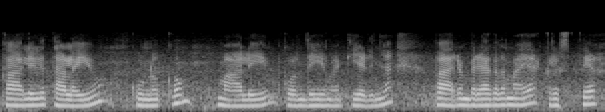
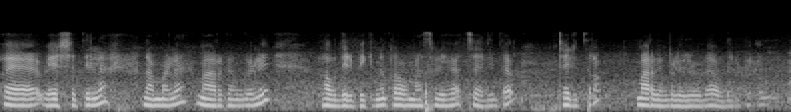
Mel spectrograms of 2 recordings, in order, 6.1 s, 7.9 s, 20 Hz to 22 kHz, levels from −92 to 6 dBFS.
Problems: none marked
